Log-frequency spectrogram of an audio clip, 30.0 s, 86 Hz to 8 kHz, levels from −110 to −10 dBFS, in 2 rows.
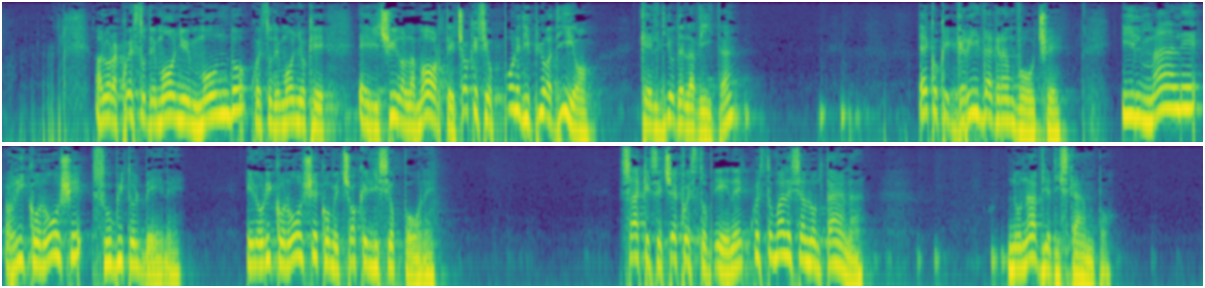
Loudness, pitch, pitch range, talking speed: -16 LUFS, 170 Hz, 130-200 Hz, 120 wpm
